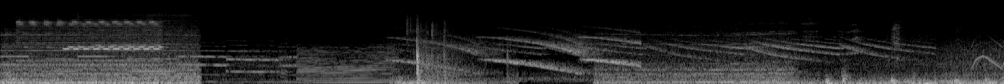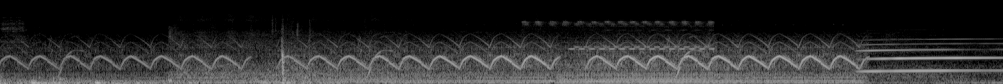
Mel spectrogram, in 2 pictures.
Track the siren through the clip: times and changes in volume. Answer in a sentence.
The siren can be heard from 0.0 to 20.0 s, getting louder.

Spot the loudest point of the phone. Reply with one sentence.
The volume of the phone peaks at 1 second.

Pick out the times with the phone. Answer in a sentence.
The phone can be heard from 0.1 to 1.6 s and from 15.2 to 17.2 s.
